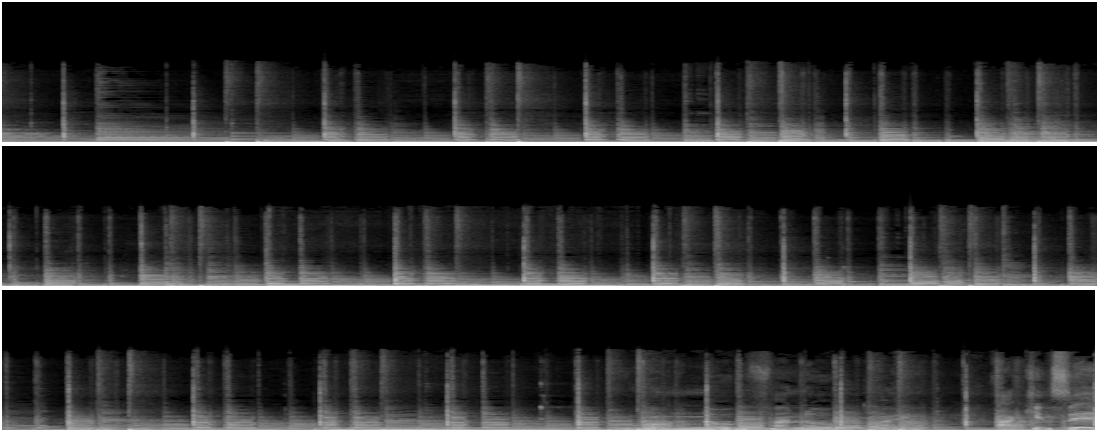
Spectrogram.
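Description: Live acoustic band playing an instrumental passage: guitar picked in quick, dense notes over a sustained bass line.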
